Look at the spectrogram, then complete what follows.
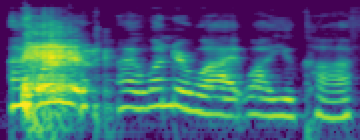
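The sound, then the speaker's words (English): A rough, noisy cough or throat clearing from a man bursts out first, then gives way to several voiced, strained vocal sounds at a moderate level. “So I'm going to cough a little.”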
